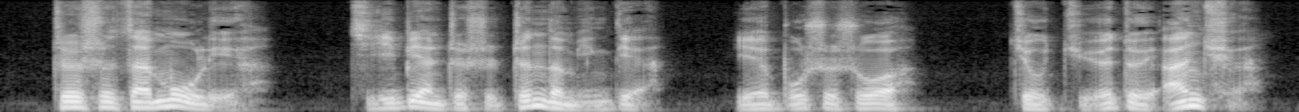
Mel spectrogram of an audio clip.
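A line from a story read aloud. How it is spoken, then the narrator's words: Cold. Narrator (Chinese): 薛泽冷冷地说道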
